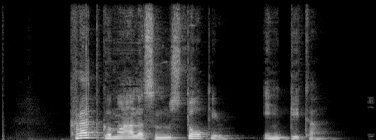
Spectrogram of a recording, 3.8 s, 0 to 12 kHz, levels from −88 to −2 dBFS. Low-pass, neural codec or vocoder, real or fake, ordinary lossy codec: none; codec, 24 kHz, 0.9 kbps, WavTokenizer, medium music audio release; fake; none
